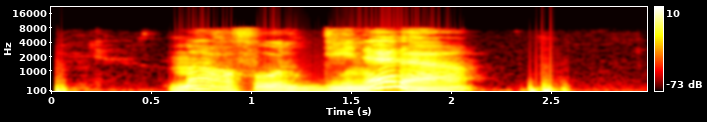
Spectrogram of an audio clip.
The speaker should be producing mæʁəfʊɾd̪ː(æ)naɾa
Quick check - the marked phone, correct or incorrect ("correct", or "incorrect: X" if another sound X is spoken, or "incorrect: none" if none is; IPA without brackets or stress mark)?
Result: incorrect: i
